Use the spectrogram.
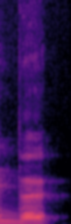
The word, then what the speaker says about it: bœufs: Mais au pluriel, on dit des œufs, des bœufs et des os. Oui, le F et le S ont disparu de la prononciation.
